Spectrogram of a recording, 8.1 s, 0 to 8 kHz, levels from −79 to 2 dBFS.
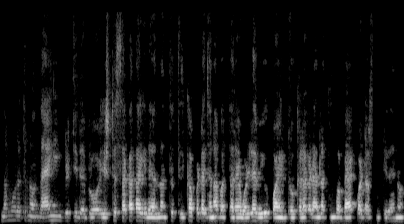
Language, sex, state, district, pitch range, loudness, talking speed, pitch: Kannada, male, Karnataka, Shimoga, 125-140 Hz, -18 LUFS, 165 wpm, 130 Hz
